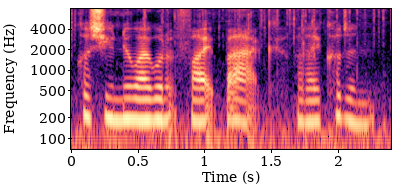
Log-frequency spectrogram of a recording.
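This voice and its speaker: A woman's voice: mid-range voice, flat delivery, normal speed, mellow, slight background noise, natural voice. A woman voicing an anxious, self-loathing young female vampire in an ASMR audio roleplay, talking hesitantly and putting herself down. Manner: hesitant, self-deprecating, trailing off.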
